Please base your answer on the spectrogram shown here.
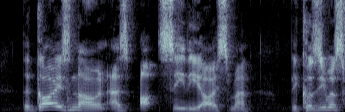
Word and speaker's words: Ötzi: His name is Ötzi. I think that's how you pronounce it.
